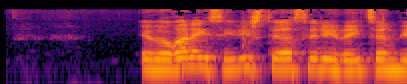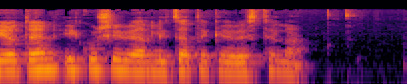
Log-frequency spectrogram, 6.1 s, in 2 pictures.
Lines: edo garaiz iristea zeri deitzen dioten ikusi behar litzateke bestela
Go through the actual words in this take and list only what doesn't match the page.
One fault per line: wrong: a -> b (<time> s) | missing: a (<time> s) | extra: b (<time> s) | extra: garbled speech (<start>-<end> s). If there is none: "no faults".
no faults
